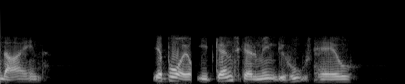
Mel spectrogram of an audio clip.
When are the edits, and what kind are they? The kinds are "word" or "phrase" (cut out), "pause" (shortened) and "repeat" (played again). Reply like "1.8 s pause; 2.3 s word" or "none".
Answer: 1.9 s word; 3.1 s word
